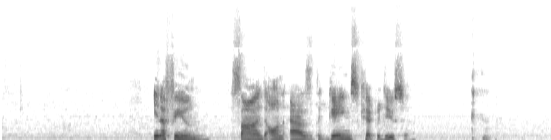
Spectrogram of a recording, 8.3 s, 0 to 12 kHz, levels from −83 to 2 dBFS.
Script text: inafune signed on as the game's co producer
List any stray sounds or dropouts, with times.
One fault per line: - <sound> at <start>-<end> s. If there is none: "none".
- cough at 7.1-7.4 s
